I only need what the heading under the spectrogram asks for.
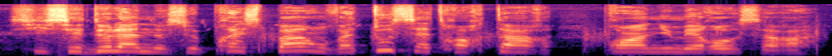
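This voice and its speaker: High-voiced, wry cartoon teen. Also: female voice, animated, fairly quick, fairly bright tone. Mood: exasperated. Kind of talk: French cartoon dubbing.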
